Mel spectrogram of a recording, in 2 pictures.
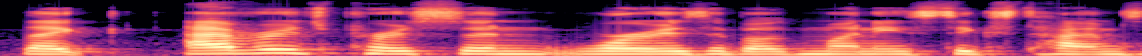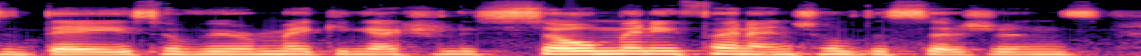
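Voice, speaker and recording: A woman's voice: medium pitch, little pitch movement. Upbeat young woman from Estonia. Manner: upbeat, quick, many "like" fillers. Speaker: startup founder and guest. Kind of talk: casual interview answers.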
